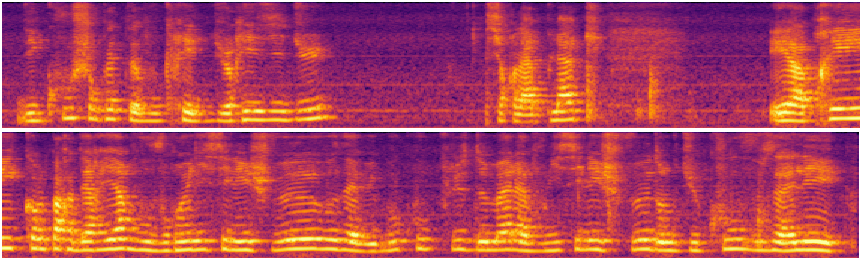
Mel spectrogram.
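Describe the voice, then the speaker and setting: A young woman vlogger, congested from a cold, chatting casually to camera with many fillers as she shows her hair tools. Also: medium pitch. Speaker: beauty vlogger. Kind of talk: casual how-to talk to camera. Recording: echoey room with faint ambient noise.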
